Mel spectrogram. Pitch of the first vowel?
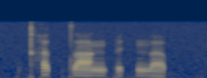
high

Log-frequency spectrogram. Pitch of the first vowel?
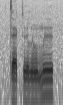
low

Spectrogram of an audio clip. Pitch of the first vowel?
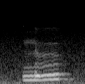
rising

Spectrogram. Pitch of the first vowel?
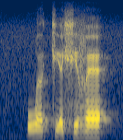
low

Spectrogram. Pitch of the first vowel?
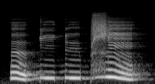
falling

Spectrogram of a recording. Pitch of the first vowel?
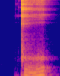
rising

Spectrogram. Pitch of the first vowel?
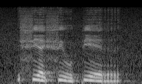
falling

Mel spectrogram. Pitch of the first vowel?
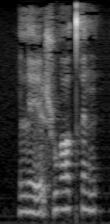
low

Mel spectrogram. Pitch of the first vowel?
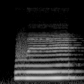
high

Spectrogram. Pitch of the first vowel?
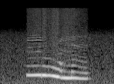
falling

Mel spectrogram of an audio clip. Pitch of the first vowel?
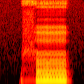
high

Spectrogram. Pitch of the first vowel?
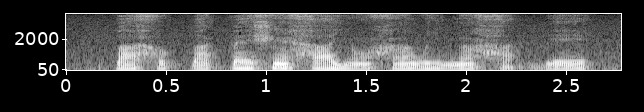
low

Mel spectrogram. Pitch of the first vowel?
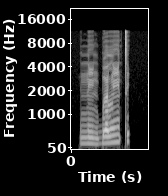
low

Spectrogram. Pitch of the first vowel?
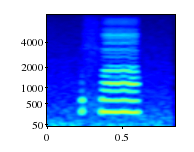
high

